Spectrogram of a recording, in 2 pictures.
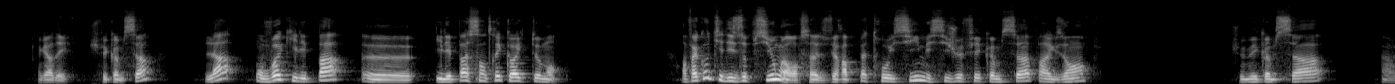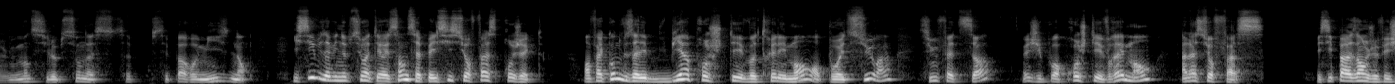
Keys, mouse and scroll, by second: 0.6 shift+right click, 1.3-10.9 middle drag, 10.9 shift+right click, 11.4 shift+right click, 12.1 shift+right click, 12.6-15.1 middle drag, 15.1 click, 20.2 click, 21.1-23.9 middle drag, 23.9 shift+right click, 24.8-27.9 middle drag.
